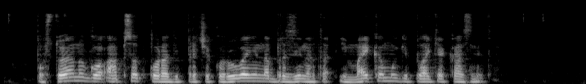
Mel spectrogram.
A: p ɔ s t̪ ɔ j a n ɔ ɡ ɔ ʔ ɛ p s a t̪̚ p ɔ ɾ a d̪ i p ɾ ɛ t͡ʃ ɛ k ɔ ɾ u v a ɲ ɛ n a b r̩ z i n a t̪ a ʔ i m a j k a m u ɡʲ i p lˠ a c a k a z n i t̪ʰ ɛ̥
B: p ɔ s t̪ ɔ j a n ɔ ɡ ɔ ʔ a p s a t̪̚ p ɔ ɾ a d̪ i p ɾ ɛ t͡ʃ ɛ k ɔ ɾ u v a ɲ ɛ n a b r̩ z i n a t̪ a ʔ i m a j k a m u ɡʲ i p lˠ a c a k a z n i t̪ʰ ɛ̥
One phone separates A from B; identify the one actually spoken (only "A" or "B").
B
